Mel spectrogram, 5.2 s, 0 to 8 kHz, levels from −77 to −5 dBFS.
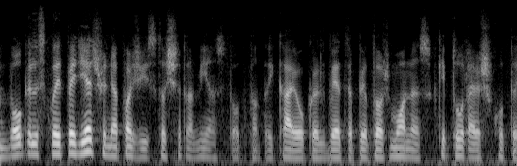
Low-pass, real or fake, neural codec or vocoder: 7.2 kHz; fake; codec, 16 kHz in and 24 kHz out, 0.6 kbps, FocalCodec, streaming, 2048 codes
